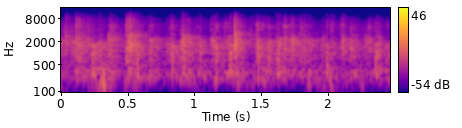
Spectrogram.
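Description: A crowd applauds steadily, many hands clapping in a dense, even wash of bright claps with a few sharper slaps standing out, sustained at a fairly loud level throughout.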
